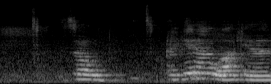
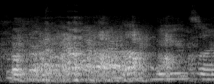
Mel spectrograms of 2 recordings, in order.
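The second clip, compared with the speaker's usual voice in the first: laughing; 10 dB louder, much slower than usual. Real, not acted. Laughing at absurd sign.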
